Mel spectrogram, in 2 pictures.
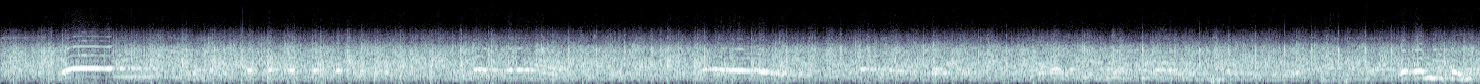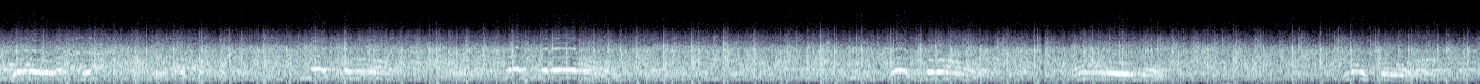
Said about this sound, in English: Shall we all give Jesus a hearty clap? Come on.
